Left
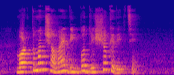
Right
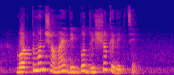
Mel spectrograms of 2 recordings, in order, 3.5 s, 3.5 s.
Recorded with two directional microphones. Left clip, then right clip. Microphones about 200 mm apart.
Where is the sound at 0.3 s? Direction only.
10° right (ahead or behind).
